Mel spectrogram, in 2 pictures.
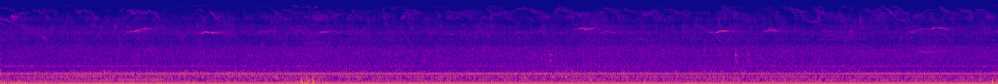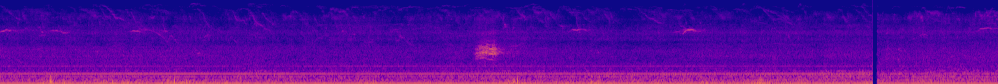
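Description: Steady low hum at a railway platform while an electric train approaches, with small birds chirping over it again and again. A brief, louder higher-pitched sound comes a little past two-thirds through.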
